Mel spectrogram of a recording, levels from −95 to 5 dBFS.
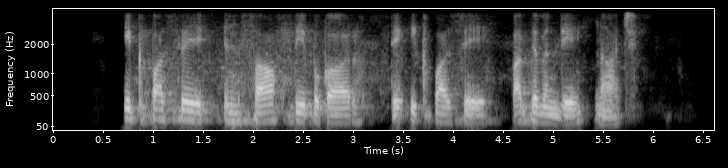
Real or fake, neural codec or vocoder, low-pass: fake; codec, 24 kHz, 0.9 kbps, WavTokenizer, medium speech release version 1; 3.6 kHz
